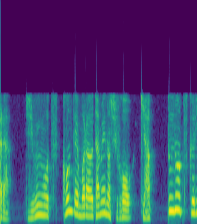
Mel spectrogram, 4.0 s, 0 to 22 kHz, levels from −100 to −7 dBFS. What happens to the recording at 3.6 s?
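At 3.64 to 3.66 s there is packet loss with pitch repetition: about 20 ms, consistent with one packet, is missing, and the receiver refills it by looping the last pitch cycle. This gives a brief buzzy hold, which appears as identical repeating waveform periods and flat harmonic stripes on a spectrogram.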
